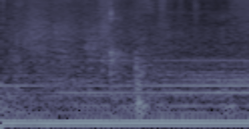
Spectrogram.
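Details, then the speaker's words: Vintage Bigston radio/cassette player, sold as working, first power-up after cleaning: a steady low hum with a faint high whine and no program sound at all; it powers up but gives no audio output. "Oh boy. Well, it's got a sweet whine. I don't know if you can hear that. Let's see. Oh my God, did the little old lady lie to me? I'm not getting anything."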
